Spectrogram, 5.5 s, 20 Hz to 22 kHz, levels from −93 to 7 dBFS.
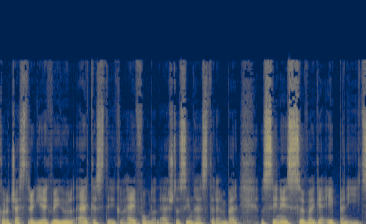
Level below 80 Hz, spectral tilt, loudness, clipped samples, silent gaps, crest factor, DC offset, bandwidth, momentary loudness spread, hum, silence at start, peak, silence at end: -52 dBFS; -4.5 dB/octave; -24 LUFS; under 0.1%; none; 16 dB; under 0.1%; 16.5 kHz; 9 LU; none; 0 s; -8 dBFS; 0 s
